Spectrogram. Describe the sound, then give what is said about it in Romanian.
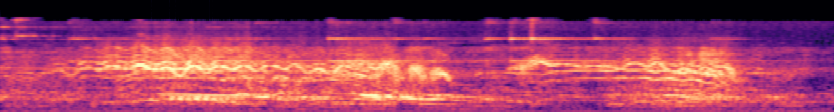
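A tall, slender black horse with an arched neck neighs and whinnies loudly at a horse fair in Döbrug, its wavering call rising and falling across several seconds, with faint clip-clop and busy background murmur. “Cei mai mulți oameni s-au strâns în jurul unui cal, înalt, subțire, negru, cu gâtul arcuit.”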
